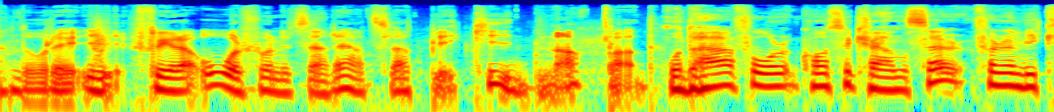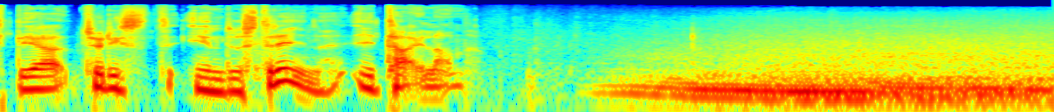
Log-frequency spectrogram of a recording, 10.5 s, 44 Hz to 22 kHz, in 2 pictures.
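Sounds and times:
speech: 0:00.0 - 0:07.7
car or small motorbike rolling past: 0:08.2 - 0:10.5
street traffic: 0:08.2 - 0:10.5.

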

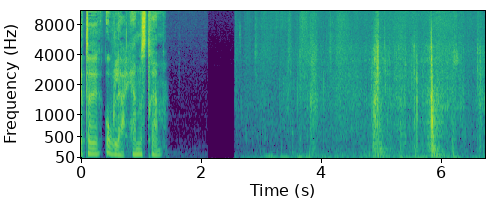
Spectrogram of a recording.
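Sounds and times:
speech: 0:00.0 - 0:01.5
heavy footsteps up steep wooden stairs to a barn loft: 0:02.8 - 0:06.7
door of an old barn creaking open in Småland Sweden: 0:04.8 - 0:06.4.

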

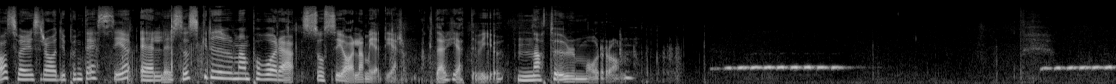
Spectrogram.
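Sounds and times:
speech: 0:00.0 - 0:06.4
Tengmalm's owl boreal owl calling in a trill of soft hoots: 0:07.1 - 0:08.7, 0:10.3 - 0:11.1.

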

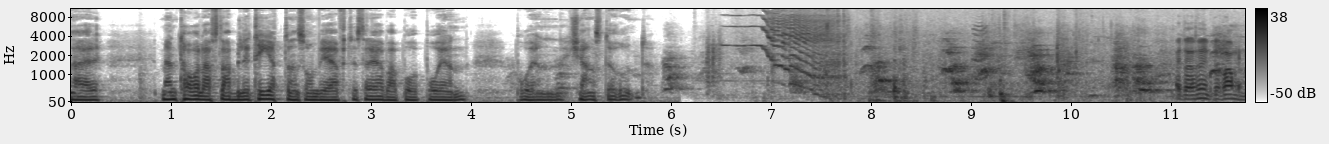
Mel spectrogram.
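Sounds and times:
speech: 0:00.0 - 0:05.9, 0:11.0 - 0:11.7
dogs whimpering and barking at a kennel: 0:04.4 - 0:05.2, 0:05.9 - 0:07.2, 0:07.8 - 0:11.7.

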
